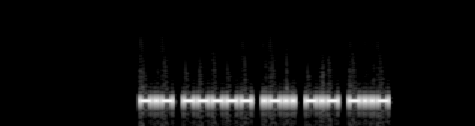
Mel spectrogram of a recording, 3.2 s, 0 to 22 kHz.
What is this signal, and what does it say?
Morse code, heard as a keyed tone, about 45 wpm, 700 Hz. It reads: K0LKX
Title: USA Call Signs - 5 Characters - 2x Character Spacing - 50wpm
